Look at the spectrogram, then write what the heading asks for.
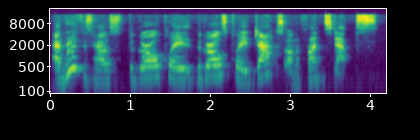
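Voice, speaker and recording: High-voiced woman reading a storybook. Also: slow pace. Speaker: reader of a children's book. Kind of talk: read-aloud storybook narration.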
